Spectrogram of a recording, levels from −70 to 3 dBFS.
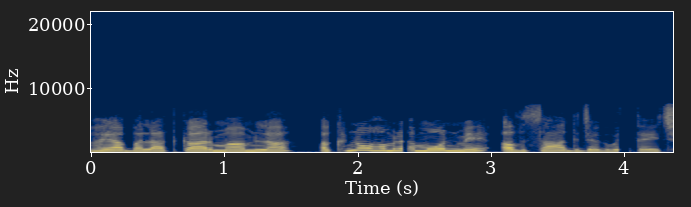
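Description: At 2.33 to 2.44 s there's a short dip: lost AMR speech frames. Radio errors corrupted about 40 ms of speech, which fits two frames, so the decoder filled the gap by repeating its last good pitch and vocal tract settings at falling gain. From 3.95 to 4.05 s the dropout is longer, about 80 ms, and the sound sags to near silence before recovering roughly. The surrounding wideband HD Voice audio sounds clear.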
